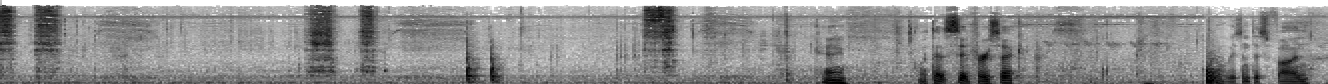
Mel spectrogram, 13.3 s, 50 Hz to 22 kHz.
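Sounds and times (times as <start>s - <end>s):
aerosol cleaner sprayed into throttle body: 0.0s - 1.3s, 3.0s - 3.9s, 6.4s - 7.3s
speech: 8.2s - 8.6s, 9.2s - 10.4s, 12.4s - 13.2s.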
